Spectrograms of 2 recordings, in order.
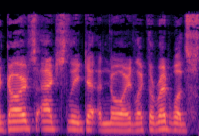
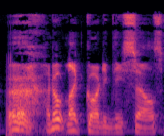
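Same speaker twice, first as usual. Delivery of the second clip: grumbling voice, lower and quieter; 5 semitones lower, 5 dB quieter than usual. Voicing a bored red dragonborn guard: red dragonborn guard grumbling. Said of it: "he's just like".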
